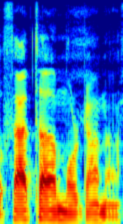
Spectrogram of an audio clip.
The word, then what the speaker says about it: Fata Morgana: That's not how you pronounce it? It is not biology. – Oh, okay. Oh, but that's how you pronounce it, though. Fata Morgana.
